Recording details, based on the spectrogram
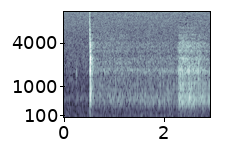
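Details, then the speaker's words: Canadian General Electric KL-96 tube radio after replacing all paper capacitors, volume down while warming up: sharp pop then a swelling hiss as it crackles into life, third time it has done this; cause unknown. "a characteristic pop into life again. It's the third time it's done that."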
